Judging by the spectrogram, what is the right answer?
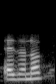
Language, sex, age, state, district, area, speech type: Assamese, female, 18-30, Assam, Kamrup Metropolitan, rural, conversation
